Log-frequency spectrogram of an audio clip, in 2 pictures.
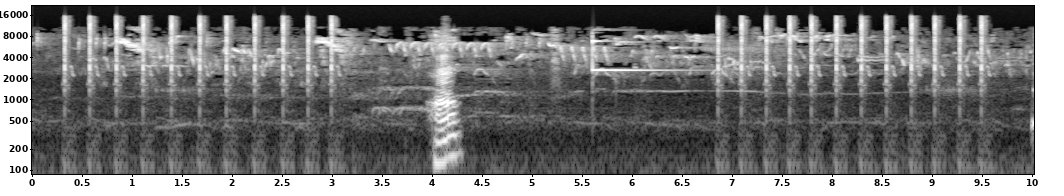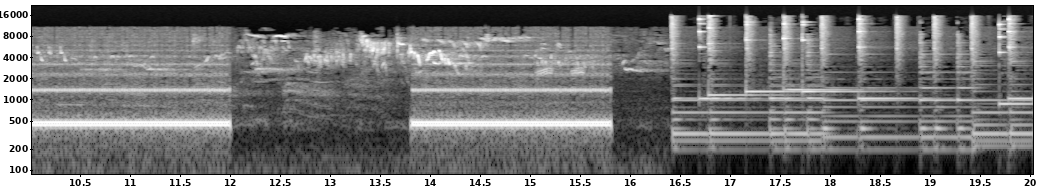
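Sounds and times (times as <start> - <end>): rapid clicking: 0.0 - 3.2, 6.8 - 9.6
birds chirping: 0.0 - 10.4
mallet percussion music: 16.7 - 20.0.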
